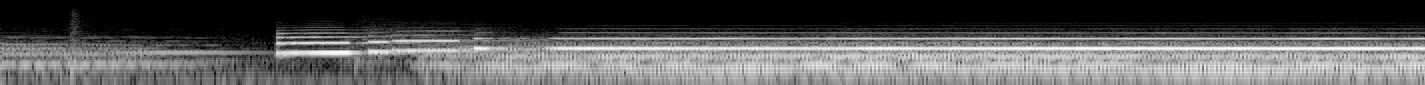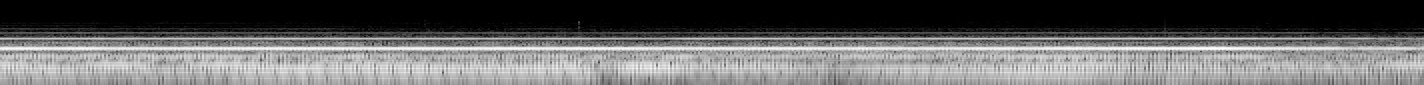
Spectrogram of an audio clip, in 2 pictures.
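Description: Flugelhorn rising in a quick run of notes about a second and a half in, then holding one long high note for about ten seconds over the big band's sustained brass chord.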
